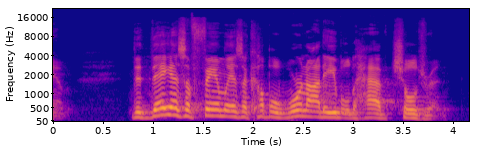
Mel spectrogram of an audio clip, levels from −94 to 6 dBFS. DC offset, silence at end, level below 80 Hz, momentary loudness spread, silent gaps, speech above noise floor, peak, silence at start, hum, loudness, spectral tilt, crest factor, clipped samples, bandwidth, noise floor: under 0.1%; 0.3 s; -80 dBFS; 9 LU; none; 46 dB; -6 dBFS; 0 s; none; -24 LUFS; -5.5 dB/octave; 18 dB; under 0.1%; 15.5 kHz; -70 dBFS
